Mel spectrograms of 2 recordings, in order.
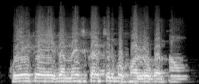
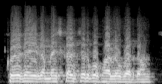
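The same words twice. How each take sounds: The two takes are said the same way.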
